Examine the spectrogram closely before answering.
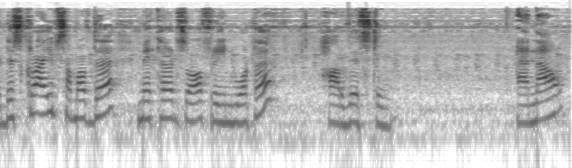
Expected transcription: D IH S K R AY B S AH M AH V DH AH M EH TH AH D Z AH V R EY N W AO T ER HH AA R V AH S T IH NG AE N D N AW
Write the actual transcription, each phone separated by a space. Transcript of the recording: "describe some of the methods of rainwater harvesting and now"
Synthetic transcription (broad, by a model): D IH S K R AY B S AH M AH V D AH M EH T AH D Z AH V R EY N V AO T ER HH AA R V AH S T IH NG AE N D N AW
